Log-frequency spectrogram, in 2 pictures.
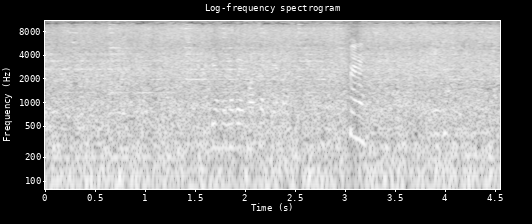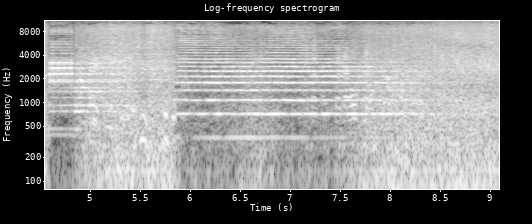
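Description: Horn blasts from a canal tour boat on the Erie Canal at Buffalo, answered by the lift bridge's own horns: loud sustained tonal toots over steady engine and water rumble, one long blast followed by further horn signals.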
